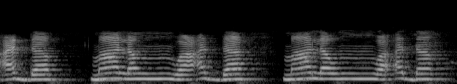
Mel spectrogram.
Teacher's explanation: दो ज़बर की तनवीन आ रही है, इसलिए यहाँ पर गुन्ने के साथ पढ़ना है आपको। मालम वाव ज़बर वा मालम व आइन को हलक से अदा करना है।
